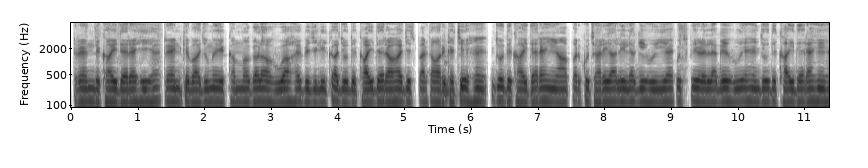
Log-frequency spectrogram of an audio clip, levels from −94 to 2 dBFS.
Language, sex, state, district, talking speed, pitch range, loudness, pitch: Hindi, male, Uttar Pradesh, Jyotiba Phule Nagar, 250 wpm, 115-120 Hz, -23 LUFS, 120 Hz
